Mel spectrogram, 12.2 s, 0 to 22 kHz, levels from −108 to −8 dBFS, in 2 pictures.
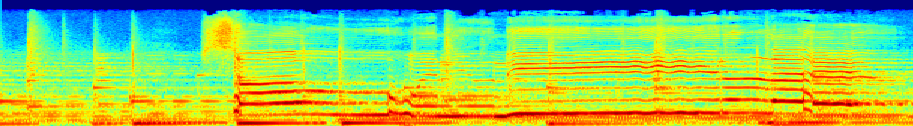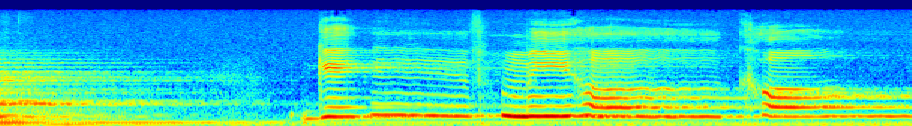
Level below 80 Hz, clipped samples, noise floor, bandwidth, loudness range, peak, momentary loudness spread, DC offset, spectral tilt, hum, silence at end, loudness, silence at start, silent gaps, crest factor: -36 dBFS; under 0.1%; -45 dBFS; 15.5 kHz; 12 LU; -2 dBFS; 18 LU; under 0.1%; -5 dB/octave; none; 0 s; -16 LUFS; 0 s; none; 16 dB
